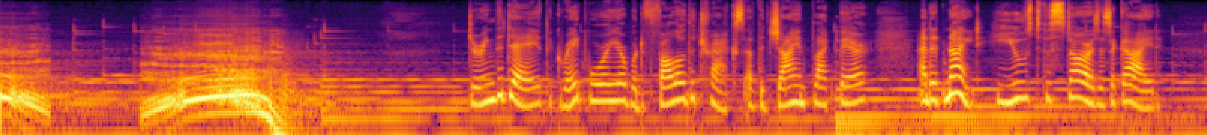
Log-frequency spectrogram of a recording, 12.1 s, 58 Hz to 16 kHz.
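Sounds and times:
bear roaring: 0.0s - 0.8s, 1.4s - 3.1s
soft background music: 0.0s - 12.0s.

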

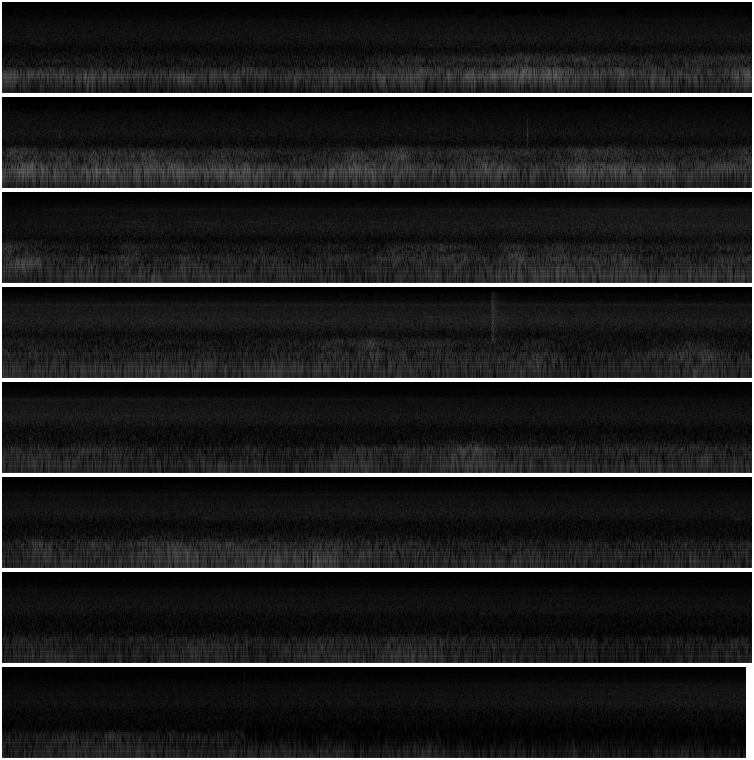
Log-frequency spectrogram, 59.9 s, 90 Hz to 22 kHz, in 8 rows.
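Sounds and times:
wind rumble on microphone: 0.0s - 59.9s.

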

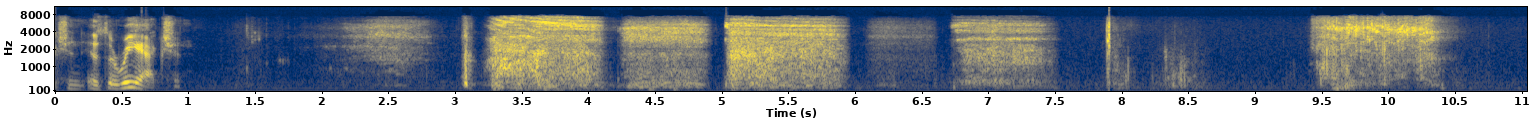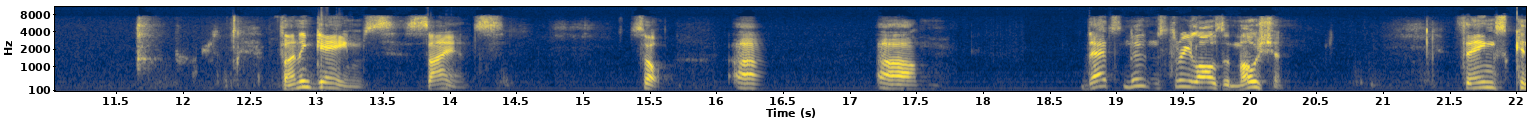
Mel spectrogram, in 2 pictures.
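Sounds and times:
breaths blowing up balloon: 2.0s - 8.6s, 9.4s - 10.5s.

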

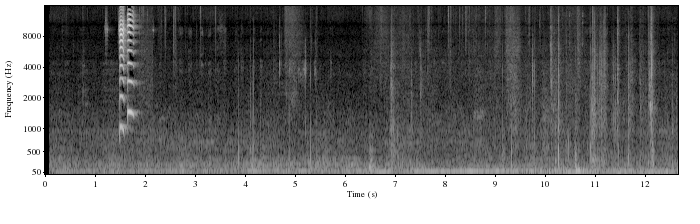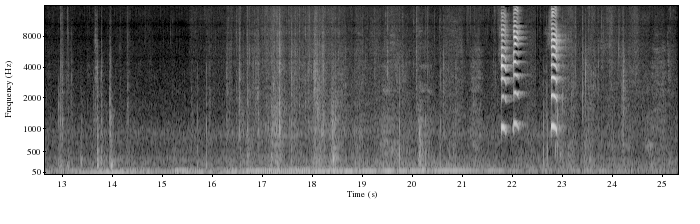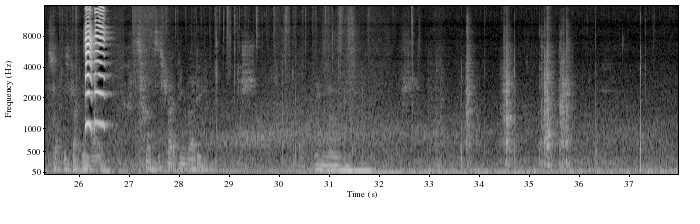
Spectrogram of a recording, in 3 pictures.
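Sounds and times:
squeaky toy squeaks: 1.4s - 2.0s, 21.7s - 23.2s, 26.1s - 26.8s.

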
